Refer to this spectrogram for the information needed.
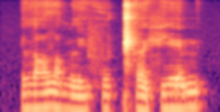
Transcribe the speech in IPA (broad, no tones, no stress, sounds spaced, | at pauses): l e ðˤ i m l i f u ǁʰ ɜ fʲ e m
